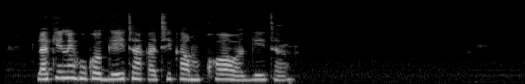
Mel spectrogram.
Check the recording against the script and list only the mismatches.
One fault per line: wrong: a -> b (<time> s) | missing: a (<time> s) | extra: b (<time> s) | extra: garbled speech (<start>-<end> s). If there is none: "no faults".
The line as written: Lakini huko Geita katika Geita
extra: mkoa wa (1.9 s)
